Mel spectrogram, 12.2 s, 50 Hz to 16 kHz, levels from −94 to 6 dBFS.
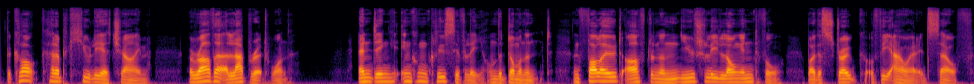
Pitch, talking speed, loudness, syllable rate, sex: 105 Hz, 145 wpm, -21 LUFS, 5.5 syllables/s, male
